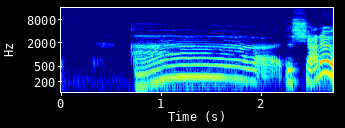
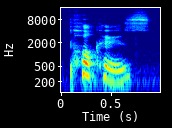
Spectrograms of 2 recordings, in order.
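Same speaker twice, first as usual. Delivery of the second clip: ordinary talk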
